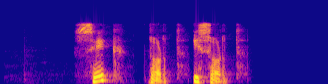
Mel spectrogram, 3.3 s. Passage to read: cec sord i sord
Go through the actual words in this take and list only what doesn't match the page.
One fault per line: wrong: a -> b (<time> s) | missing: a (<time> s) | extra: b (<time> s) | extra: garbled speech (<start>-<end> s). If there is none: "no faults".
no faults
